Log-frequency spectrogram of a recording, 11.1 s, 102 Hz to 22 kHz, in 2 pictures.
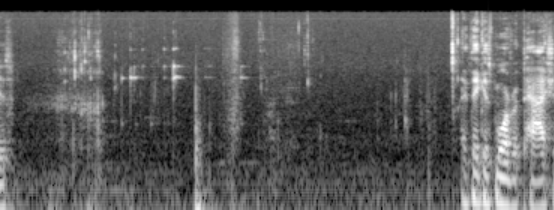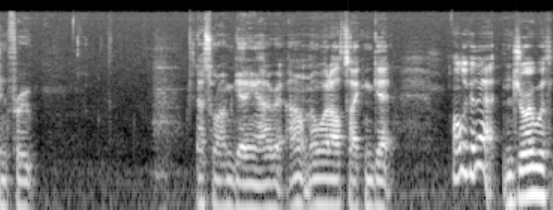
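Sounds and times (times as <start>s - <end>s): ice clinking in glass: 0.6s - 2.7s
glass set down on bar: 1.3s - 2.5s.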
